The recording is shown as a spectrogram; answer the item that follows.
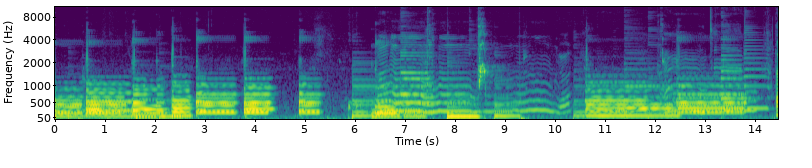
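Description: An electric keyboard and an acoustic guitar play a slow chord progression together, in short held chords with brief breaks between them.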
